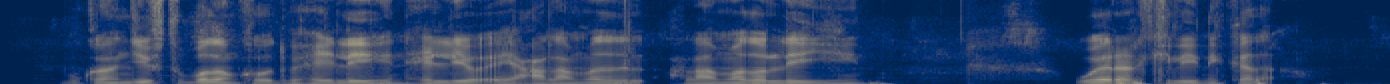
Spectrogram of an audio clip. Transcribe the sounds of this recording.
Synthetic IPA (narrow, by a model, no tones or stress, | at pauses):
bʊkʰaːɲt͡ʃiːrt̪ʰʊbɐðɐŋkʰɔːðʊwɑħɑjlɛːjɪɦiːnħɪljɔʔɛjʕʕɑlaːmɐðɔlɛːjɪɦiːn | wɛːɾɐrkʰɪliːnɪkʰɐðɐ̰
